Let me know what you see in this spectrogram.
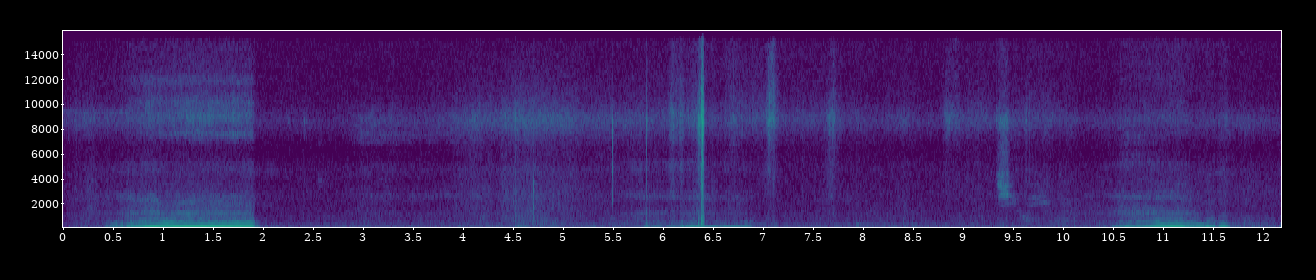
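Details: About 11-year-old female basset hound–beagle mix in fairly good health, asleep: deep, droning, moaning snores, two long ones about nine seconds apart with a faint one between; loud snoring.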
